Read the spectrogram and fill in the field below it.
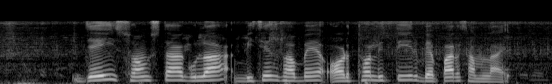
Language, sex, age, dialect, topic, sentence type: Bengali, male, 18-24, Jharkhandi, banking, statement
